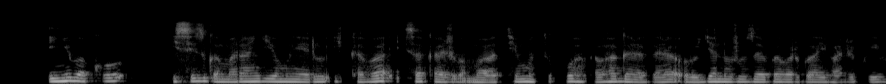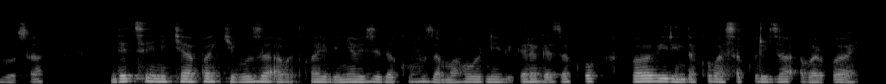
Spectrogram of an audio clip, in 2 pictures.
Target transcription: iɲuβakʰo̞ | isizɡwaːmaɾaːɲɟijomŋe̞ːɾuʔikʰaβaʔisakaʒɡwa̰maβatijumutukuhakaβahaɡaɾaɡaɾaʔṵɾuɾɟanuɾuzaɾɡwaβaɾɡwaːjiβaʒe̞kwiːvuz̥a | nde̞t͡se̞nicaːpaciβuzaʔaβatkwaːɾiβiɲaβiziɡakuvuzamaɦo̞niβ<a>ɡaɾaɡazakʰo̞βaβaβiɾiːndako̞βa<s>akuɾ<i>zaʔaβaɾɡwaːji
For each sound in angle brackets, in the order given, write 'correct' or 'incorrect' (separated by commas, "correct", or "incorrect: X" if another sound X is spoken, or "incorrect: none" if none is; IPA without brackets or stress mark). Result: incorrect: i, correct, correct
